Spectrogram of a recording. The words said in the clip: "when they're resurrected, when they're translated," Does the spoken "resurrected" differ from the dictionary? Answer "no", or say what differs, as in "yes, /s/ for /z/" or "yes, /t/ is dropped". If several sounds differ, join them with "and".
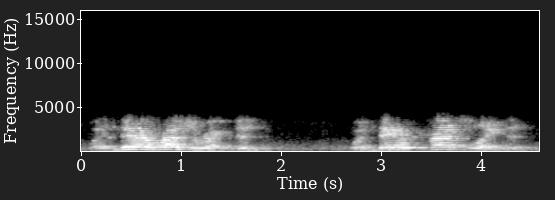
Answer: no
